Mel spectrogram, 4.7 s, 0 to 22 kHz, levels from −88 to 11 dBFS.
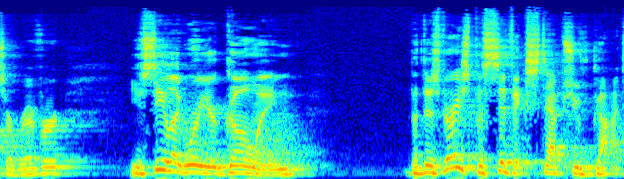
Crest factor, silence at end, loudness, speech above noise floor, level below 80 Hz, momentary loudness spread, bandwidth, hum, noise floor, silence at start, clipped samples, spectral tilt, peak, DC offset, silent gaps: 14 dB; 0 s; -18 LUFS; 39 dB; -50 dBFS; 12 LU; 19 kHz; 60 Hz at -45 dBFS; -57 dBFS; 0 s; under 0.1%; -4 dB/octave; -6 dBFS; under 0.1%; none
